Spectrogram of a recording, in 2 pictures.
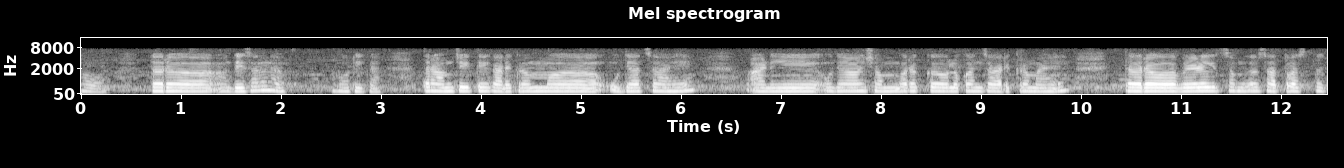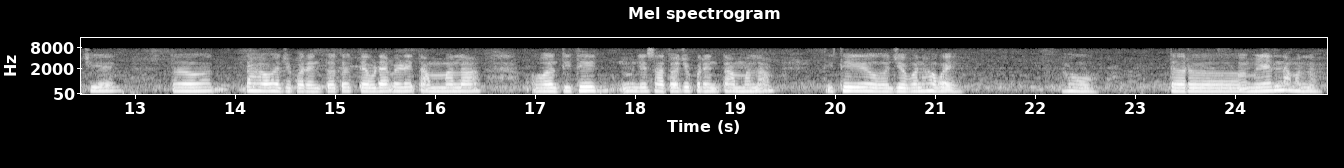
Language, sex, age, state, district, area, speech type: Marathi, female, 18-30, Maharashtra, Akola, rural, spontaneous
